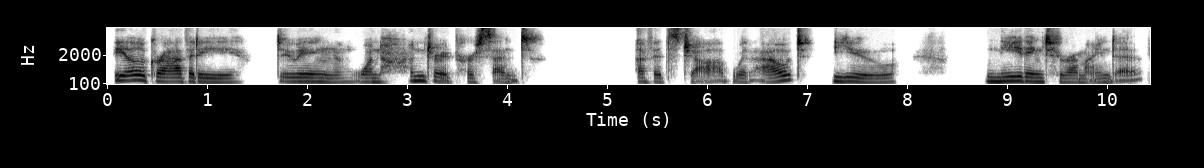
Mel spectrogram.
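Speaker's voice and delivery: calm, unhurried breathing guidance; guided meditation. Real, not acted.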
